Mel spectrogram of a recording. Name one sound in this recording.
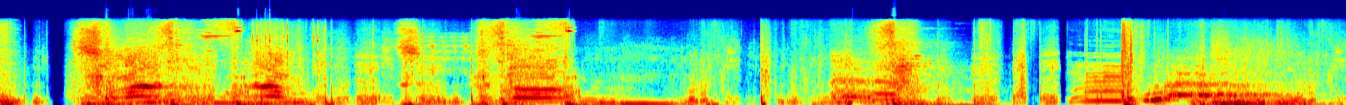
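A large creature roars loudly, again and again.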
